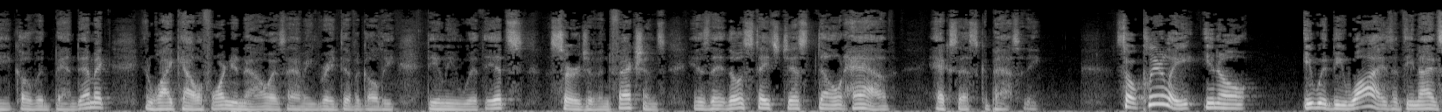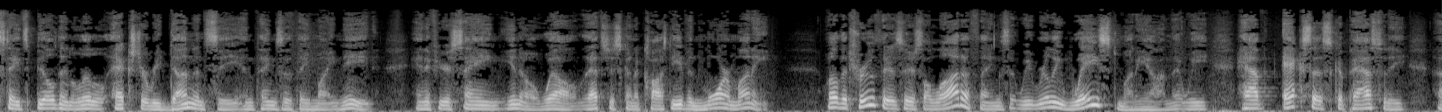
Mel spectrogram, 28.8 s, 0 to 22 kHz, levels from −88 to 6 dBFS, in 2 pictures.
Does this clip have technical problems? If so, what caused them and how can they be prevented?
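No, nothing stood out as a technical problem on listening to this clip, so there is no cause to trace or prevention to suggest.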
